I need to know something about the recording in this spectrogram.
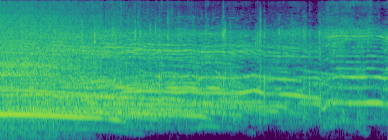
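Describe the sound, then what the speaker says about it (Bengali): A crowd at a village football match in Faridpur cheers loudly after the champion team is announced, a bright burst of shouting and whooping that fades over a few seconds. "জোরে করতালি হয়ে যায়।"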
